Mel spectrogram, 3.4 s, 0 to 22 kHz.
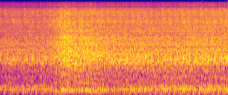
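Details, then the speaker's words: Mercedes CL65 AMG twin-turbo V12 first start after 50-hour engine job: initial ticking went away as oil reached; smooth, even idle with steady hum, picks up briefly with a little throttle, no weird noises; normal idle. "it's alive it's alive the v12 runs it runs well doesn't make any weird noises"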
